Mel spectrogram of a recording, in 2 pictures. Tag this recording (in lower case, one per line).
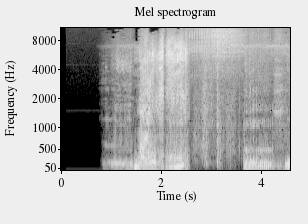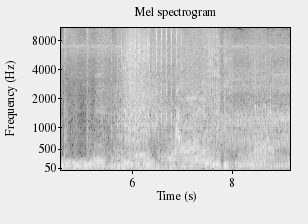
vehicle
motorcycle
